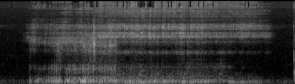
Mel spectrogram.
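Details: One long, rough, rattling snore of about three seconds with a low vibrating rumble, from a man sleeping at night, recorded from a truck; snoring.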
